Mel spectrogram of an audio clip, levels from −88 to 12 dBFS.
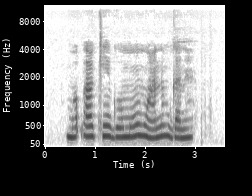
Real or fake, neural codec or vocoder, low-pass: real; none; 10.8 kHz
